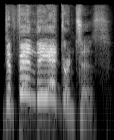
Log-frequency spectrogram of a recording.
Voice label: Defend Entrances, Soldier Male; Soldier Male 03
